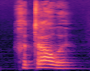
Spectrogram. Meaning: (adjective) inflection of getrouw: 1. masculine/feminine singular attributive 2. definite neuter singular attributive 3. plural attributive
- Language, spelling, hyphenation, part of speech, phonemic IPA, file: Dutch, getrouwe, ge‧trou‧we, adjective / noun, /ɣəˈtrɑu̯ʋə/, Nl-getrouwe.ogg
